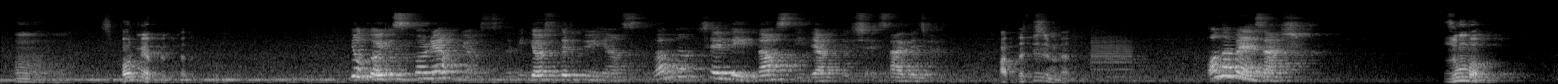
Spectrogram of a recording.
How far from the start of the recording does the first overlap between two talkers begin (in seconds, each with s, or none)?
none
